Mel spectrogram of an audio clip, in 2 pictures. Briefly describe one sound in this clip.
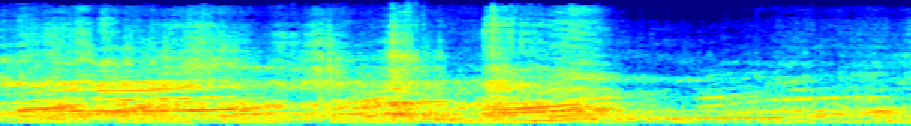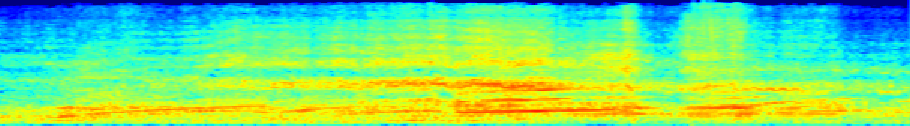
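Tyres squeal on pavement.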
